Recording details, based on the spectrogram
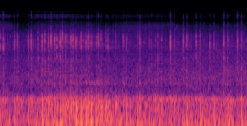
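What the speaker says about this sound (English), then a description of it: "Just a motorcycle." Motorcycle heard outdoors, its engine a steady rumbling drone that stays loud and close for about four seconds with slight rises in intensity, no talking over it.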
